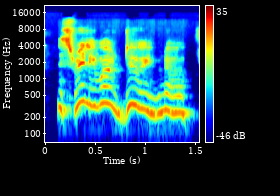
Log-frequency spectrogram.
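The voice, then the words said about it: Posh Princess Margaret impression. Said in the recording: “I put on my best Princess Margaret accent”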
